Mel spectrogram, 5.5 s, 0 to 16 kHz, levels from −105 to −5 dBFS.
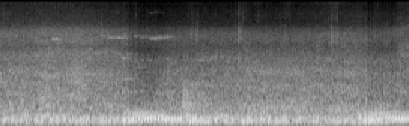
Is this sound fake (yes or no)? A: no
